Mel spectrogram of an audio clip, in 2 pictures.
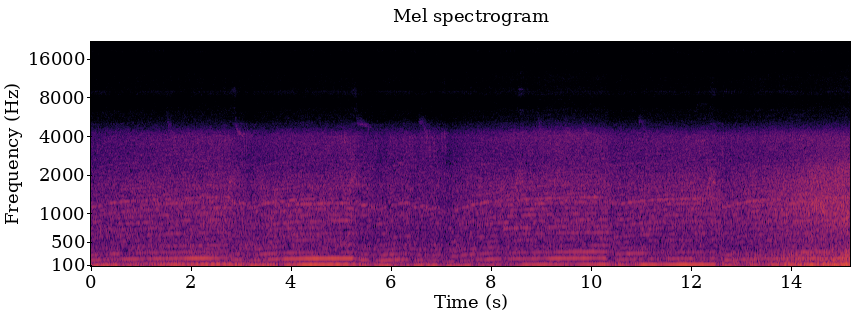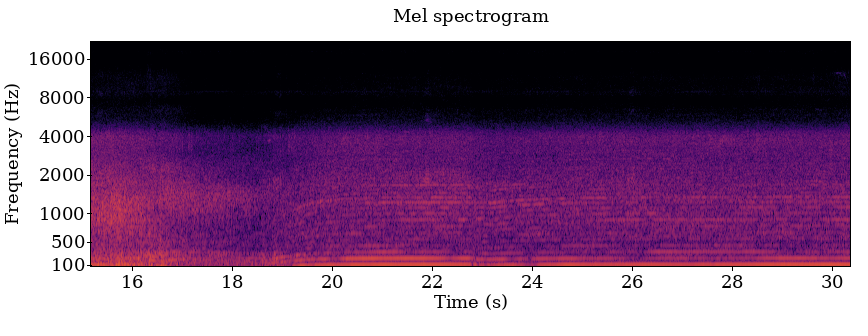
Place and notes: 桃米橋, Puli Township - Birdsong
Traffic Sound, Birdsong, Dogs barking, Next to the stream
Puli Township, 桃米巷68號, 29 April 2015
